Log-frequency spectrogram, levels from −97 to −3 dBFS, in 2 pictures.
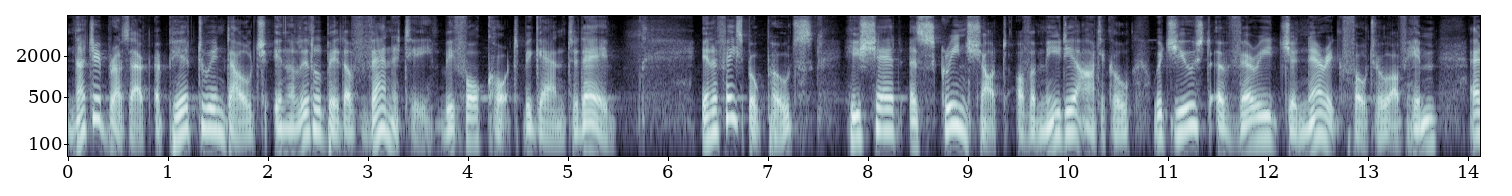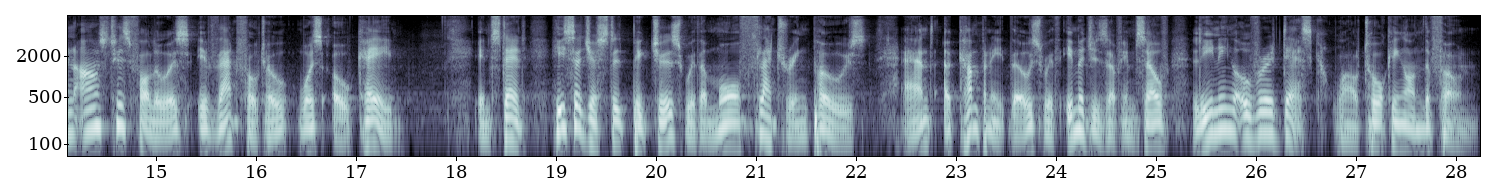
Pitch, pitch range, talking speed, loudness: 145 Hz, 105-165 Hz, 145 wpm, -20 LUFS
